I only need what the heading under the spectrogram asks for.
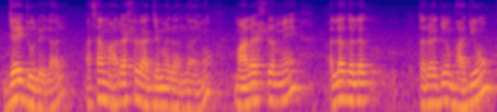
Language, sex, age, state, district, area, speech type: Sindhi, male, 30-45, Maharashtra, Mumbai Suburban, urban, spontaneous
